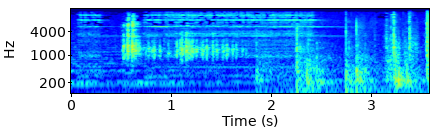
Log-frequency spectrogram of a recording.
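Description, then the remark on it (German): A doorbell rings with two bright, bell-like chimes, then gives way to a series of sharp clunks and rattles, as if a door is being unlocked and opened. No one speaks. “Der Nachrichtenton ihres Handys gehörte dazu. Oder auch die Türklingel.”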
